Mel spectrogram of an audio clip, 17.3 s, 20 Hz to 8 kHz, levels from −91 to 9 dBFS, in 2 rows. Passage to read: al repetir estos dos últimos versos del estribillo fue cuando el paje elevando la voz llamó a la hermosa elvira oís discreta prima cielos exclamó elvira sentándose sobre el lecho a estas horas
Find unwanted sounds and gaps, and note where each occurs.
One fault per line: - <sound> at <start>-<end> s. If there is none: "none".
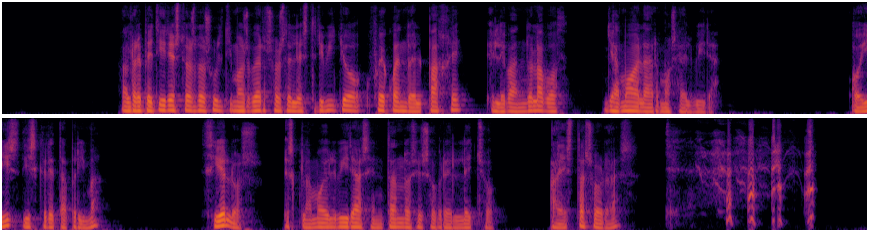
- laugh at 15.3-16.8 s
